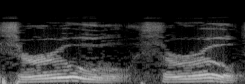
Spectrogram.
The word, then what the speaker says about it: through: TH de sapo, aquele R forte, through.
